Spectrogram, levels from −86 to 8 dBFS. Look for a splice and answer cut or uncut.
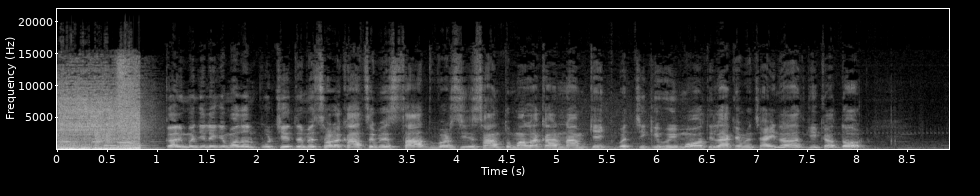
cut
